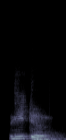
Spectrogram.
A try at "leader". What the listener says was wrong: Lee, not lead. Leader.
